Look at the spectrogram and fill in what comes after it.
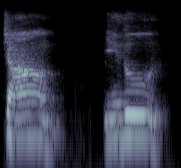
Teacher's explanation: চাঁদ, ইঁদুর, একাদশীর চাঁদ রে ওই রাঙা মেঘের পাশে, এই যে চাঁদ, মানে নাক দিয়ে বাতাস বের হবে না, কিন্তু নাকে একটু আটকাবে, এই জন্য এটা অনুনাসিক বা সানুনাসিক।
